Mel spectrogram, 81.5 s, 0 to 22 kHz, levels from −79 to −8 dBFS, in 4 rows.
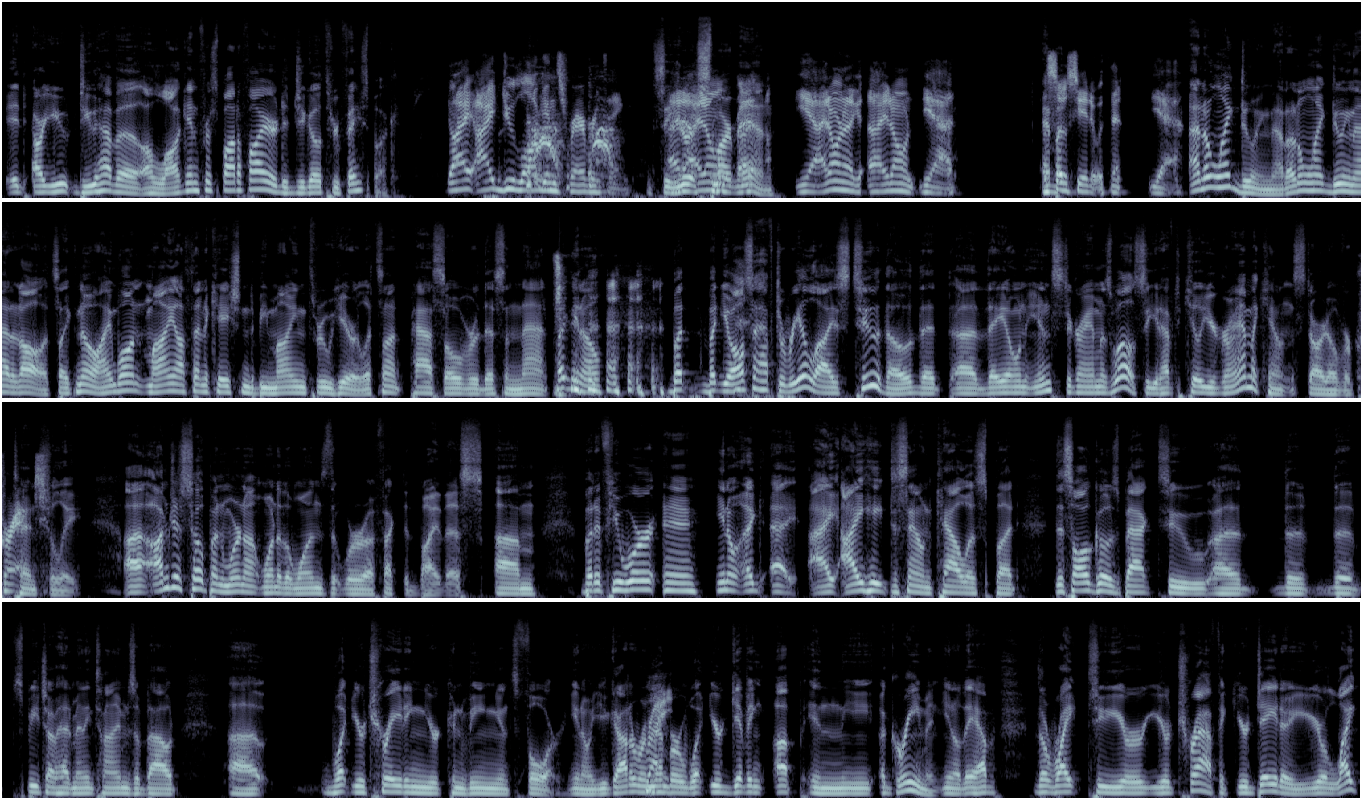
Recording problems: wrong speed, natural pitch; too slow; 0.6 times normal speed

